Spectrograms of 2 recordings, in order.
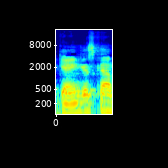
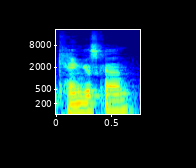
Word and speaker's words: Kangaskhan: It's like Gangaskhan, but Kangaskhan.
